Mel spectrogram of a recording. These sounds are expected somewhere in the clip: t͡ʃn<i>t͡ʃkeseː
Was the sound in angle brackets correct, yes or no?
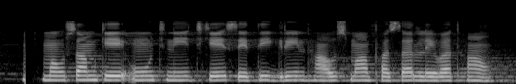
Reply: no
